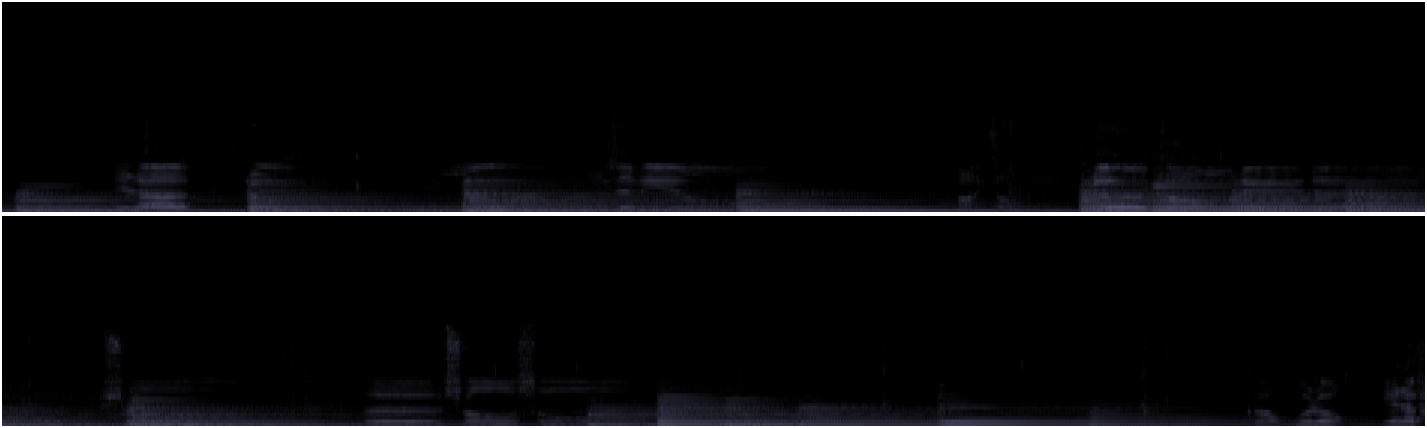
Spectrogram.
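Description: Yamaha digital piano playing slow, sustained chords, the harmony changing every second or two.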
